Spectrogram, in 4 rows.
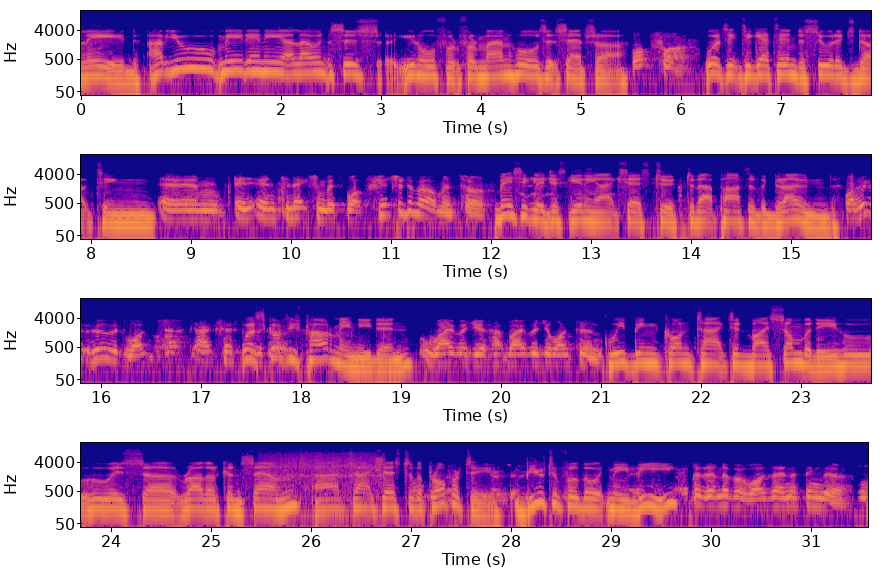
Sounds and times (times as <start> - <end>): Speech: 0.0 - 31.5
Radio: 7.4 - 21.1, 24.6 - 31.5.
